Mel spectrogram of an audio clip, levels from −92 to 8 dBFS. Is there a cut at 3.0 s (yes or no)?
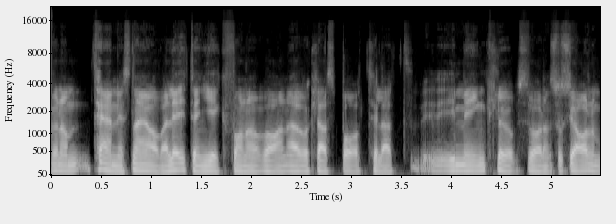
no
